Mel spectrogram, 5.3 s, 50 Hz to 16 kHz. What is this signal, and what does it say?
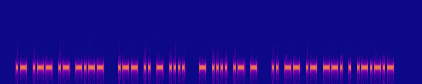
Morse code, heard as a keyed tone, about 43 wpm, 700 Hz. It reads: AWAY WITH THAT IMAGE.
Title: Sentences from Top 1000 Words - Review Part 4 - 45wpm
